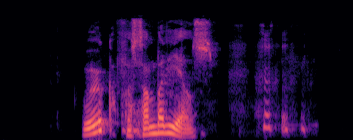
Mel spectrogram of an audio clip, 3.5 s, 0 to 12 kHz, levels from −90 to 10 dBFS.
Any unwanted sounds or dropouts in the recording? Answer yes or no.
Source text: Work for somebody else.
yes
